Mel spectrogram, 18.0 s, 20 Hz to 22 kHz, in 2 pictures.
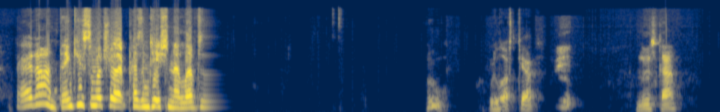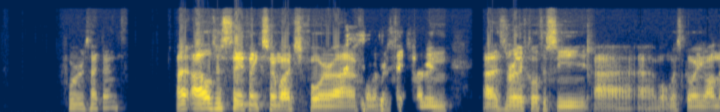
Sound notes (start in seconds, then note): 13.2 speaker drowned out by laughing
